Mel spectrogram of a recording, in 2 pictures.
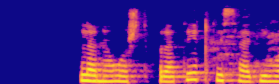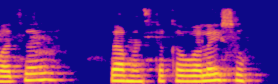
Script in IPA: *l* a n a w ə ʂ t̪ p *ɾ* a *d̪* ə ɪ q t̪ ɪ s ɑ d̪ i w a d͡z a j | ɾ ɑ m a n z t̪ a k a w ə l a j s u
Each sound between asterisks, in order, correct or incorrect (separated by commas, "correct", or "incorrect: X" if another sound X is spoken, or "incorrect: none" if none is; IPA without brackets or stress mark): correct, correct, incorrect: t̪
